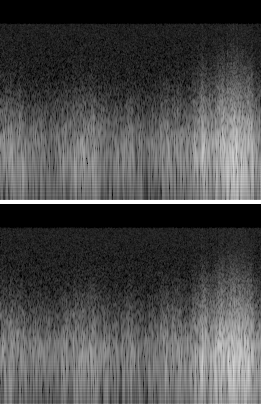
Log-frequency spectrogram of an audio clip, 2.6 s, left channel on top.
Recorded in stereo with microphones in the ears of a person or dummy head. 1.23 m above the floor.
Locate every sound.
Only background noise.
